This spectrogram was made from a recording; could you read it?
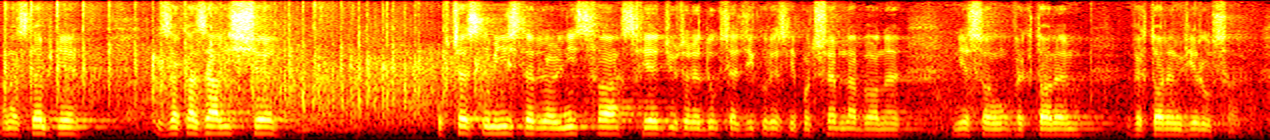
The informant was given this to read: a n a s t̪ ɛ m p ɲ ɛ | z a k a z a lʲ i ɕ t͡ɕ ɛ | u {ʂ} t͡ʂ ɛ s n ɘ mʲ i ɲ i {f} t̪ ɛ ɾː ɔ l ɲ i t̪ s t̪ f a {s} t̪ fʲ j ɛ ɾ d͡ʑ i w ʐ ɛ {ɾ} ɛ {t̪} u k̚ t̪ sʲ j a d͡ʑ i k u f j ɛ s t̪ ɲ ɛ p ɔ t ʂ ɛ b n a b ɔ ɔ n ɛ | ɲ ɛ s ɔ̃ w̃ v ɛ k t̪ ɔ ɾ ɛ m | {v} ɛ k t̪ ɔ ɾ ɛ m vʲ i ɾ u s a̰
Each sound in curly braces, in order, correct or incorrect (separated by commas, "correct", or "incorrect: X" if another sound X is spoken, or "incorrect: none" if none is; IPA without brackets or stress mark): incorrect: f, incorrect: s, correct, correct, incorrect: d̪, correct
